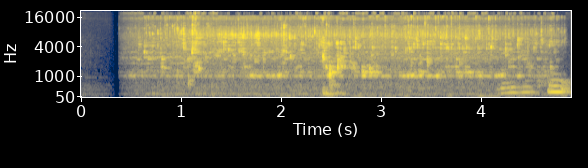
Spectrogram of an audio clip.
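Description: Running water in a home bathroom shower, a steady hissing spray with splashing drips, moderately close and continuous for several seconds after a brief silence.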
